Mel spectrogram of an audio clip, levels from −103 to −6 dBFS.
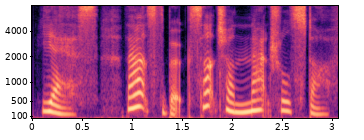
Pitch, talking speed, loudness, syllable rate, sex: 225 Hz, 135 wpm, -17 LUFS, 3.9 syllables/s, female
